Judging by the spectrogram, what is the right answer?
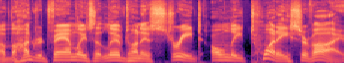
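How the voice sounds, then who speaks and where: A man speaks with an American accent, his voice medium in pitch with vocal fry. He talks at a moderate pace on a very clean recording with a silent background. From Texas. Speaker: survival author. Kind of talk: sales pitch.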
